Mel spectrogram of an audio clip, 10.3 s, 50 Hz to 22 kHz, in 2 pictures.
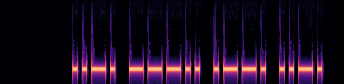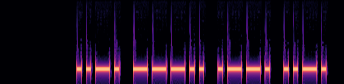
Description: Morse code, heard as a keyed tone, about 17 wpm, 700 Hz. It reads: F8PF F8PF
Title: DXCC-100 Call Signs - 4 Characters - Repeated 2x - 17wpm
